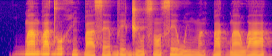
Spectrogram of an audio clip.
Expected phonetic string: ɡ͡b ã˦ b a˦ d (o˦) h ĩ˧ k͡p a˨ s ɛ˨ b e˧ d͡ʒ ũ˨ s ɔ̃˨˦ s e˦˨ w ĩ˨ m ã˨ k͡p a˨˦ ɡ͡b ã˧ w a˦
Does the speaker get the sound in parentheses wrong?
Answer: no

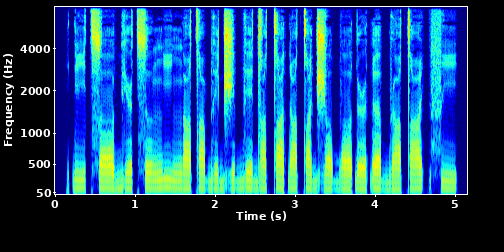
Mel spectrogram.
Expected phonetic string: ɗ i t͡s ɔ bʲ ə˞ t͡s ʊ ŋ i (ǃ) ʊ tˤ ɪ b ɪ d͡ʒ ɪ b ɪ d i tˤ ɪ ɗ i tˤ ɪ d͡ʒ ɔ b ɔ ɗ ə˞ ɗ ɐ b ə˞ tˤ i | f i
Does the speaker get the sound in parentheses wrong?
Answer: yes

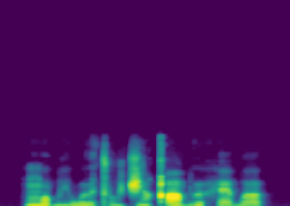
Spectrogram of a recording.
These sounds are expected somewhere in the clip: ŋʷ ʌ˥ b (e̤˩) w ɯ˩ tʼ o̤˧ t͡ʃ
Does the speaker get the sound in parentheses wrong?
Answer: no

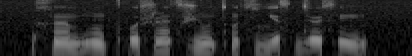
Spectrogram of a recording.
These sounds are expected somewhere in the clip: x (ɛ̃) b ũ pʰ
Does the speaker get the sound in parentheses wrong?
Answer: yes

